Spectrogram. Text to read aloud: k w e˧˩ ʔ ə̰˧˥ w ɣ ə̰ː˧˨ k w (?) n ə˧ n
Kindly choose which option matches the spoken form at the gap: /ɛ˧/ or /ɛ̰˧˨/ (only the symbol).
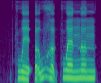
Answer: ɛ˧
